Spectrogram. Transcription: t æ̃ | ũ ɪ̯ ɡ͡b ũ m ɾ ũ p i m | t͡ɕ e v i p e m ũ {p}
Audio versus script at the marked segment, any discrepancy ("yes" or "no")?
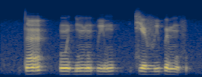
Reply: yes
